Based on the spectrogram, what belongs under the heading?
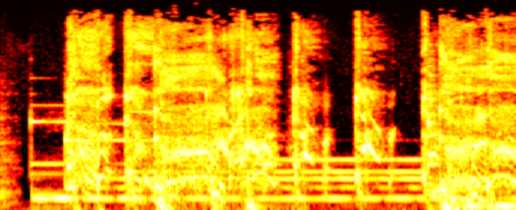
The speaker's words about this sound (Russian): Что случилось? Это кашель.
